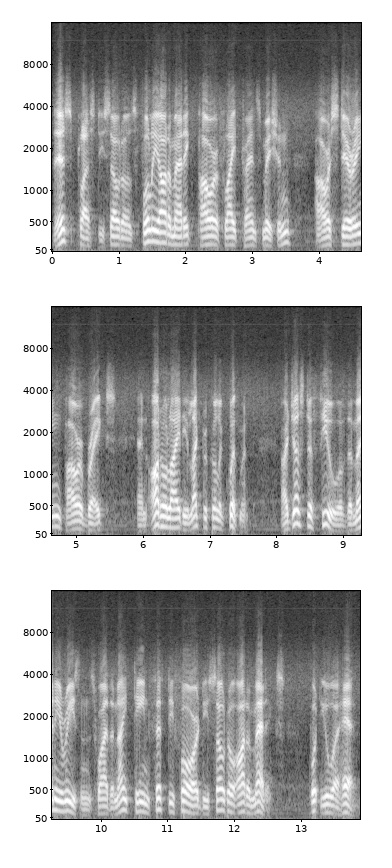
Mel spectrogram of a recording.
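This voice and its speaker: A man's voice: medium pitch, expressive, normal speed, bright, forceful tone. A man with an American accent delivering a scripted 1950s radio advertisement as an announcer. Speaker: commercial announcer. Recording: dull old radio recording.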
